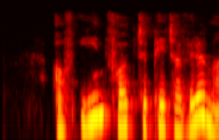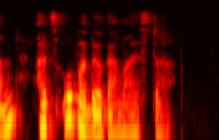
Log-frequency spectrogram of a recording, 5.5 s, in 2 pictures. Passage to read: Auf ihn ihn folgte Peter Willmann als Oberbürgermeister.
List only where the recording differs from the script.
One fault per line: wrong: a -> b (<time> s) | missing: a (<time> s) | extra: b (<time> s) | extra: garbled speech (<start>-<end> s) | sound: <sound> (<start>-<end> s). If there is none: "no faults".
missing: ihn (1.3 s)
